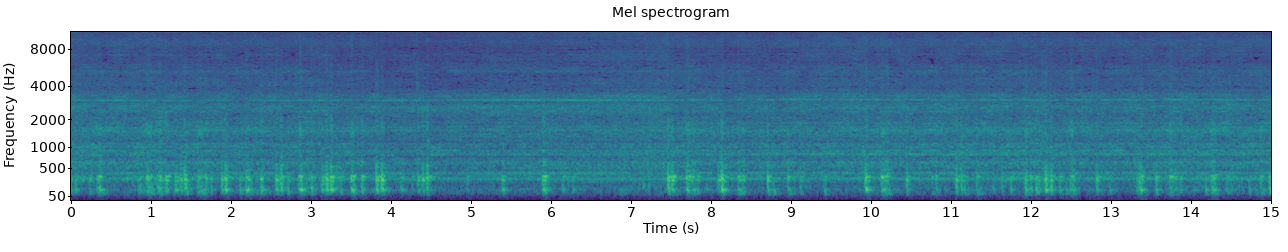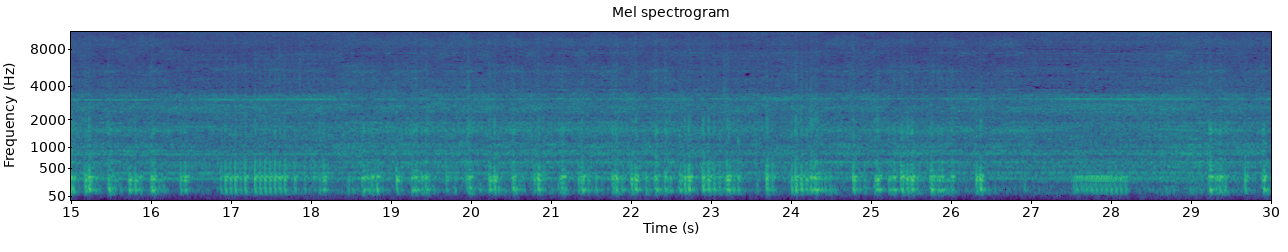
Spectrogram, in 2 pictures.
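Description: Electric hand mixer running steadily, its beaters whipping a foamy egg batter, with irregular clattering all through.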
